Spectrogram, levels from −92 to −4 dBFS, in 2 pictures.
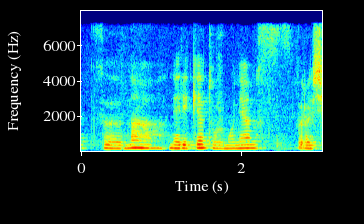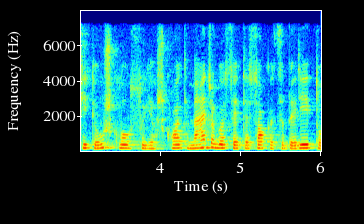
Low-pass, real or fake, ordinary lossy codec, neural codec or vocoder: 7.2 kHz; real; MP3, 64 kbps; none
